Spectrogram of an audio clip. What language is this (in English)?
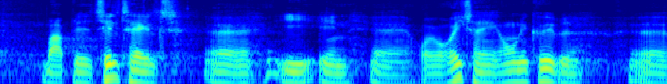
Danish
